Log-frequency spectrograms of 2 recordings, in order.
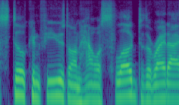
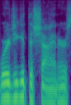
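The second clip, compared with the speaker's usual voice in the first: ordinary talk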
